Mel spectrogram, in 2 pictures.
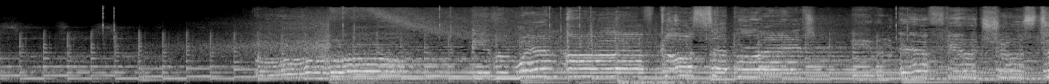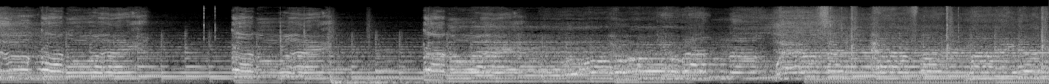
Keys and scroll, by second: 15.9 Return.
